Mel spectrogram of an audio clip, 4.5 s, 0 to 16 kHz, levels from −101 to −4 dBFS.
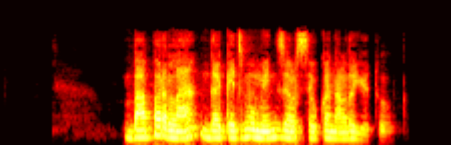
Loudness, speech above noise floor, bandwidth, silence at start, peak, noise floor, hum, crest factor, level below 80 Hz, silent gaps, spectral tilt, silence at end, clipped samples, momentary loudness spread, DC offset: -17 LUFS; 58 dB; 7.8 kHz; 1.25 s; -2 dBFS; -75 dBFS; none; 16 dB; -56 dBFS; none; -6 dB/octave; 0.65 s; under 0.1%; 20 LU; under 0.1%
